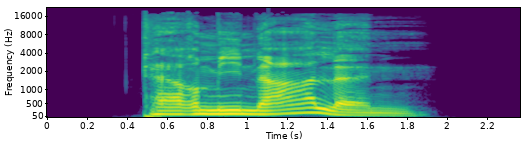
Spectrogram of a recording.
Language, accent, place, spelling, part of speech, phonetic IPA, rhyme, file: German, Germany, Berlin, terminalen, adjective, [ˌtɛʁmiˈnaːlən], -aːlən, De-terminalen.ogg
- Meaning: inflection of terminal: 1. strong genitive masculine/neuter singular 2. weak/mixed genitive/dative all-gender singular 3. strong/weak/mixed accusative masculine singular 4. strong dative plural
